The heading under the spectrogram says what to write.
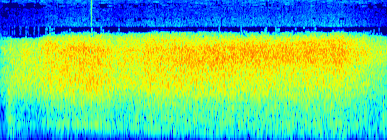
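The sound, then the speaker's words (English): An Alka-Seltzer effervescent antacid tablet fizzes in water, a steady, dense crackling hiss that stays loud and even for about five seconds, with no voices. “Listen to it fizz.”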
